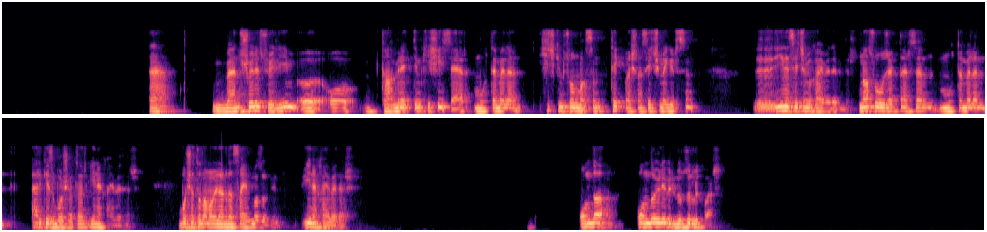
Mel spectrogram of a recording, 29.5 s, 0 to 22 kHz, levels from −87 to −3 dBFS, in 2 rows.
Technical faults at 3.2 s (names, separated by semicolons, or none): Bluetooth LC3 compression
